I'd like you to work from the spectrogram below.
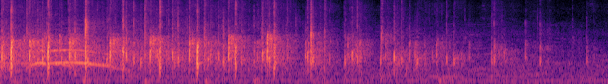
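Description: An audience applauds Indian craftsmen and artisans, with scattered, sharp claps that start fairly strong and thin out as they fade over a few seconds.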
